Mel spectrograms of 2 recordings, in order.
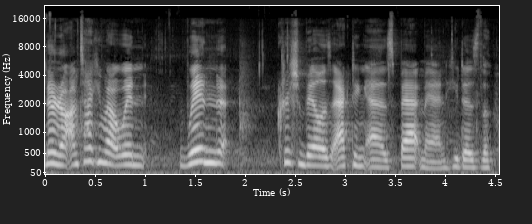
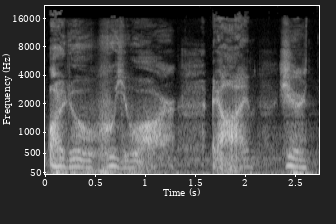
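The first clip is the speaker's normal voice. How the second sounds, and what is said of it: Groggy, intense gravelly superhero voice. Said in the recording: “Christian Bale's Batman voice ... that groggy voice ... it's a little intense”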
